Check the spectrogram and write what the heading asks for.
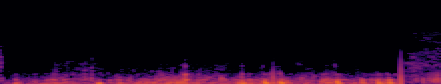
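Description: Low, uneven rumble of skis sliding over groomed snow mixed with wind buffeting the action camera's microphone, with a few faint clicks.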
